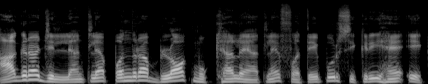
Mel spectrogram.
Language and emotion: Goan Konkani, neutral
